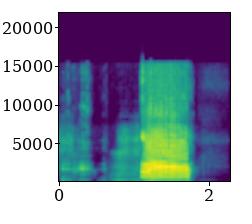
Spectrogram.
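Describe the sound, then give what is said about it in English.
A loud, sustained scream bursts out for over half a second, raspy and strained, after some brief muffled vocal sounds and shuffling. “Do that scream again.”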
